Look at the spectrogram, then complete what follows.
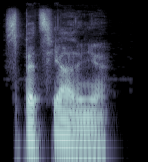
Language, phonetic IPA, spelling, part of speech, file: Polish, [spɛˈt͡sʲjalʲɲɛ], specjalnie, adverb, Pl-specjalnie.ogg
